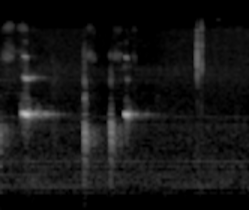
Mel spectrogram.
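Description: Chalk on a blackboard: two short high squeaks about a second apart, the first the louder, among a few light taps and scrapes as lines are drawn.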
